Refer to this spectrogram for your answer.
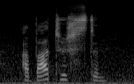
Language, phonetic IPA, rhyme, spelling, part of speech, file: German, [aˈbaːtɪʃstn̩], -aːtɪʃstn̩, abatischsten, adjective, De-abatischsten.ogg
- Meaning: 1. superlative degree of abatisch 2. inflection of abatisch: strong genitive masculine/neuter singular superlative degree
